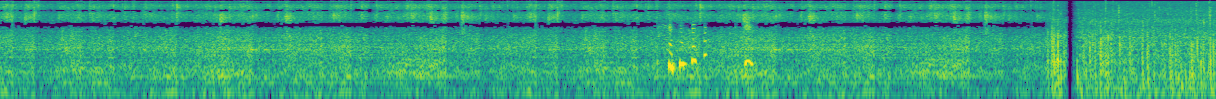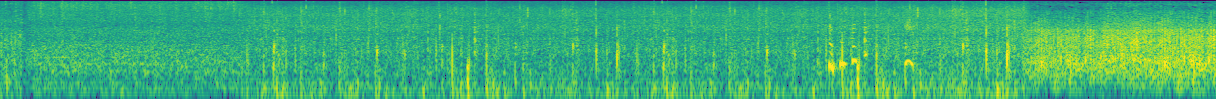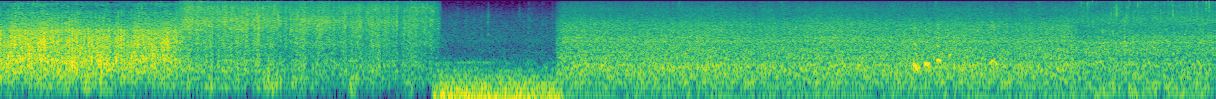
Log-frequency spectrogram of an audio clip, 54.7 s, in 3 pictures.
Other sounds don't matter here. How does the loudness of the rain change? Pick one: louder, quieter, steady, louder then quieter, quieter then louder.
louder then quieter.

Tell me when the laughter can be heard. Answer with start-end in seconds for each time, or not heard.
9.8-11.3, 30.5-32.0, 50.0-51.5.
